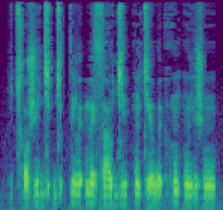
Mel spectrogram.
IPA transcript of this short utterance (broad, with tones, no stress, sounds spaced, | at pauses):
t͡ɕʰ ɔ˨ ʃ i˦ d͡ʑ ɪ˦ ʔ d͡ʑ ʊ˦ ʔ t i˦˨ l ɪ˦ ʔ m e˦˨ s a˦ ʊ̯ d͡ʑ i˦ k ũ˦˨ t͡ɕ e˨ w ɪ˦ ʔ h ũ˦ k ũ˦ j i˦˨ ʃ ũ˦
